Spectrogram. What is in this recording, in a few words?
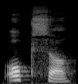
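"också", Swedish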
